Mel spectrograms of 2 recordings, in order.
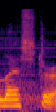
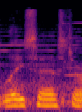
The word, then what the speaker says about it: Leicester: So anyway, we're on Highway 63, the new Leicester Highway. That's L-E-I-C-E-S-T-E-R. Most people pronounce it Leicester or Leicester, but it's Leicester, like in England.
